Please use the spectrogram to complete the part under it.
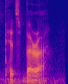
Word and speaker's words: Pittsburgh: originally pronounced by the largely Scotch Irish inhabitants Pittsburgh, like Edinburgh.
